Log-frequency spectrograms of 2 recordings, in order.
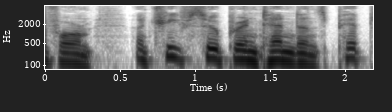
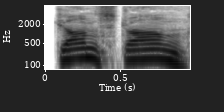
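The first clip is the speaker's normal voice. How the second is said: usual speaking voice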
